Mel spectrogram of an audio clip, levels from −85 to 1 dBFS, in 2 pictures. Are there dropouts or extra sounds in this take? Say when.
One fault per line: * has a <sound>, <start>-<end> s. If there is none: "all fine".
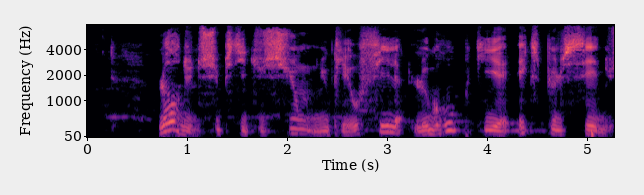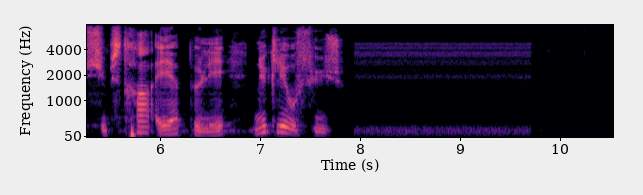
all fine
